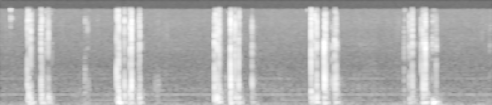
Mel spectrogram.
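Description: A gold mat is tapped with metal finger rings, giving five short bursts of quick, dry clicking taps spaced about a second apart. The taps are soft and low-weighted with brief bright edges and no ringing, separated by a faint steady hum.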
